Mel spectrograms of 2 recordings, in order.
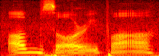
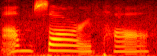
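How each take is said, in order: First: It is said in a deep, gravelly voice. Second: It is said in a normal voice.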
